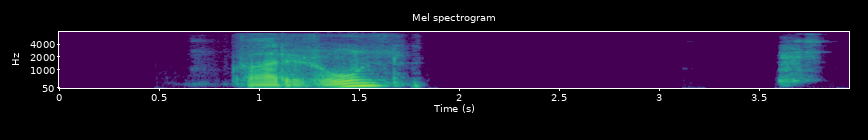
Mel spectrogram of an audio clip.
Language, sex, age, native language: Icelandic, male, 60-69, Icelandic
